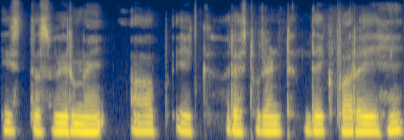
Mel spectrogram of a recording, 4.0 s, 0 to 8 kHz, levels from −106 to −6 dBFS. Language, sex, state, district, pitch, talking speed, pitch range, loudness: Hindi, male, Himachal Pradesh, Shimla, 130 Hz, 150 wpm, 125-135 Hz, -15 LUFS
